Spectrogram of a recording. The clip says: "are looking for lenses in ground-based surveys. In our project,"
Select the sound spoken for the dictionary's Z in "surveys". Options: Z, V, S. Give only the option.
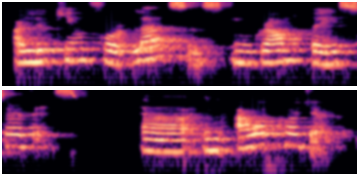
S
